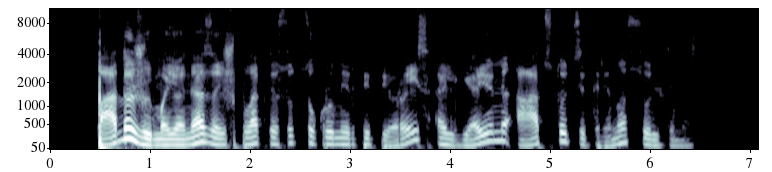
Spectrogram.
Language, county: Lithuanian, Vilnius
